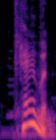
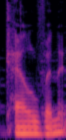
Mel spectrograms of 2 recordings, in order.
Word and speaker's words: Kevin: Kevin, K-E-V-I-N, 第一件事没有 L 的，我们没有 Keldo, not Kelvin, it's K-K-K-E-E-E 就可以了。 Kevin, Kevin, Kevin。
